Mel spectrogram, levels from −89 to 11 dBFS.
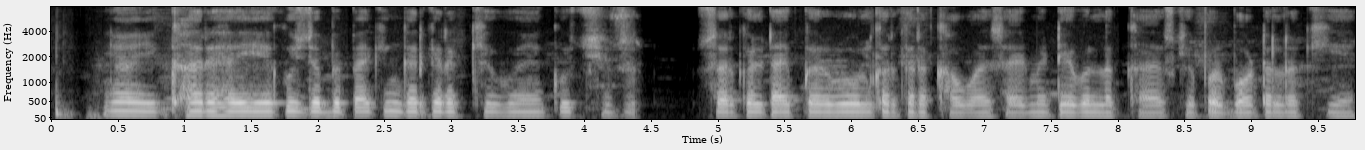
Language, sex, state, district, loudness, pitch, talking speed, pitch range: Hindi, male, Haryana, Jhajjar, -19 LUFS, 105 Hz, 190 wpm, 100-115 Hz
